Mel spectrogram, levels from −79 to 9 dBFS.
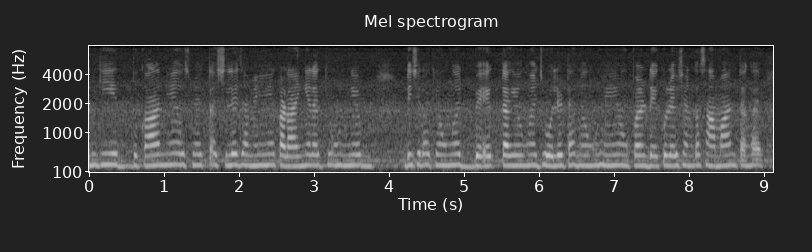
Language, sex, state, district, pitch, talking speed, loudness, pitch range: Hindi, female, Chhattisgarh, Sarguja, 240 Hz, 185 wpm, -20 LUFS, 235-245 Hz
